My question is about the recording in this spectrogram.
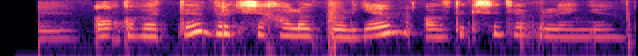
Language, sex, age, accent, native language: Uzbek, female, 19-29, Farg'ona, Uzbek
